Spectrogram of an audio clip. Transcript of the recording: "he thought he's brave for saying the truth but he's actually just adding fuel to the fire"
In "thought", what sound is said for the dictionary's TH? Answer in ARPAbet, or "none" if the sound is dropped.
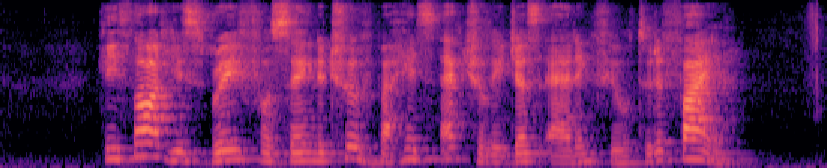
TH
